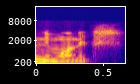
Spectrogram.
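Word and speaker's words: mnemonics: लिखने उनको बोलते हैं निमोनिक्स एम साइलेंट होता उसमें स्टार्टिंग ठीक है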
